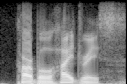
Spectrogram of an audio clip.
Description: (kärbō-hīdrās, -drāz)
